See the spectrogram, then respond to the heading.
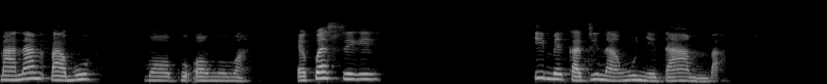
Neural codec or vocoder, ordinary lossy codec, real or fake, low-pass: none; none; real; 7.2 kHz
